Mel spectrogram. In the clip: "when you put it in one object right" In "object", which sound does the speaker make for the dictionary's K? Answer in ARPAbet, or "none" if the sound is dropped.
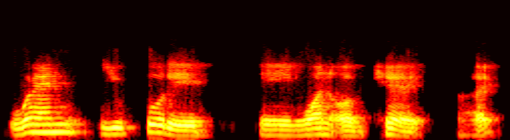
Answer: none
